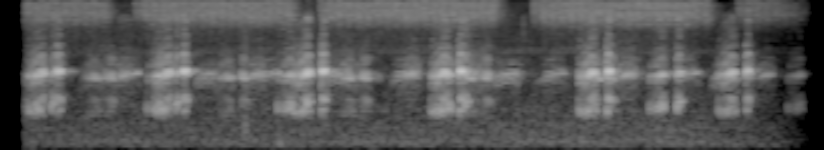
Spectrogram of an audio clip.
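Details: Baja California tree frog. A chorus of Baja California tree frogs, several voices giving harsh, ratcheting two-note croaks. The calls overlap and repeat about every second or so, forming a steady, rhythmic din.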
